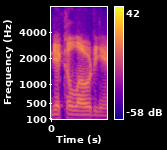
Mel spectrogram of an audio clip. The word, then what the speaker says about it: Nickelodeon: That Nicodonian Nickelodeon thing I could not get into people all over the place. Okay, we get the point. Yes. So that that's him mispronouncing Nickelodeon and saying Nickelodeon.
